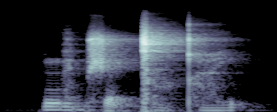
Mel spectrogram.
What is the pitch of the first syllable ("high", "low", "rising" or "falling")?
high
